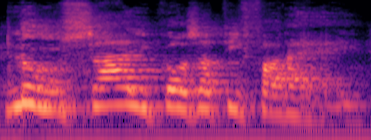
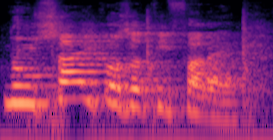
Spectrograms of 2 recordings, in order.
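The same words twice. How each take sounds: First: It is said in a breathy, seductive way. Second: It is said in a cold, threatening way. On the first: The speaker is sexually aroused. "quando lei ti dice all'apice del piacere" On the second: The speaker is angry and threatening. "ti guarda dito negli occhi"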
